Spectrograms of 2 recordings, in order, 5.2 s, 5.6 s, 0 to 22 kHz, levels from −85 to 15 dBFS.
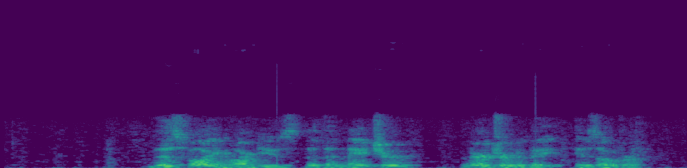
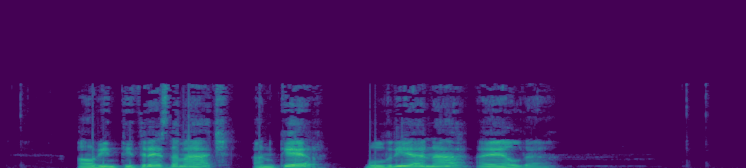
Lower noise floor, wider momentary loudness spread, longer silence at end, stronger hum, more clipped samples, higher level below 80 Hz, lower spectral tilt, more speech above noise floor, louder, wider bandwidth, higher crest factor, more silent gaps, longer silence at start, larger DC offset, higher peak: second, -61 dBFS vs -73 dBFS; about the same, 10 LU vs 12 LU; second, 0.3 s vs 1.45 s; neither; neither; about the same, -50 dBFS vs -50 dBFS; first, -7 dB/octave vs -5.5 dB/octave; second, 40 dB vs 53 dB; about the same, -22 LUFS vs -21 LUFS; second, 7.2 kHz vs 11.5 kHz; about the same, 20 dB vs 18 dB; neither; first, 1.1 s vs 0.6 s; neither; about the same, -4 dBFS vs -4 dBFS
